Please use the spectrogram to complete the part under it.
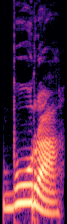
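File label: "бура", Komi, female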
